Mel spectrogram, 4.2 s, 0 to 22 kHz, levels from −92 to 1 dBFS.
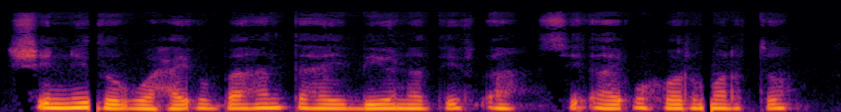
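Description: AAC frame loss with muting occurs twice in the speech, from 0.44 to 0.49 s and from 3.51 to 3.56 s. Each time the decoder zeroes about 50 ms of spectrum, which fits five short frames of the low-delay codec, likely AAC-ELD. Overlapping windows fade the sound out and back in, leaving soft-edged holes.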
